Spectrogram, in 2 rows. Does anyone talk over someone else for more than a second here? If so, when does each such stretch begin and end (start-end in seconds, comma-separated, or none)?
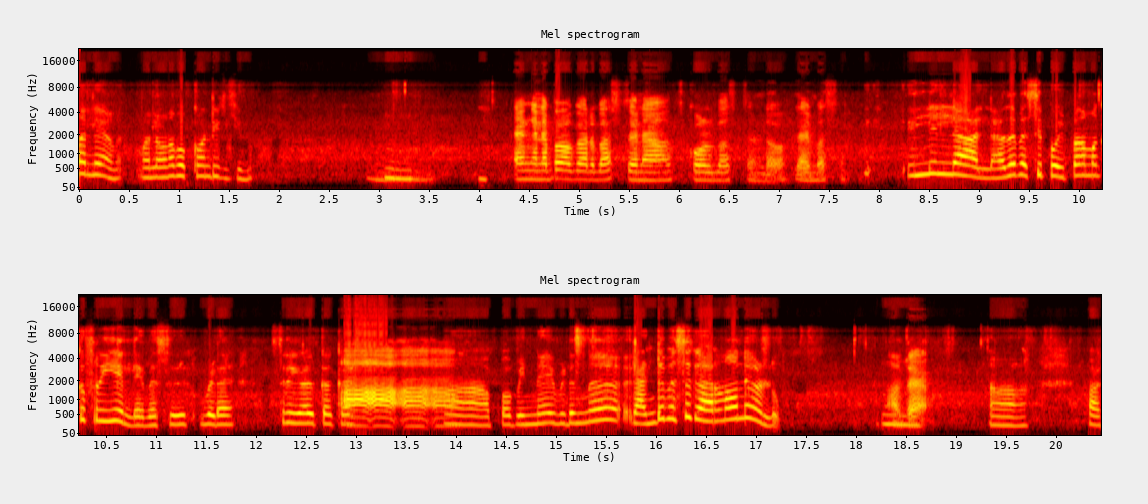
none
